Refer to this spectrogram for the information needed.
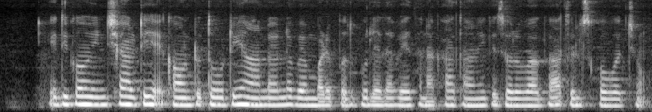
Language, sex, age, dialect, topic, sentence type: Telugu, female, 25-30, Telangana, banking, statement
